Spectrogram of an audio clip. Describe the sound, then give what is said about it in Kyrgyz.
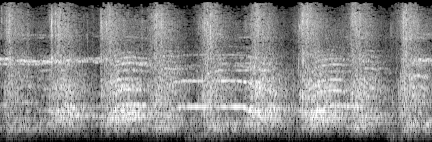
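A crowd of supporters shouts and applauds to greet a politician in rhythmic chanting surges about every half second, a loud, steady pulse of voices and clapping. “Тарапташтары элдик президент деп кыйкырып кол чаап тосуп алган саясатчы”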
